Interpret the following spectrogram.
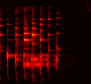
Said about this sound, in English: That's your phone? No, it's my phone.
